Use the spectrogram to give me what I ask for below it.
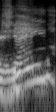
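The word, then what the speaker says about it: Jayne: haven't seen Jane spelled J A Y N E. What I say to people is, well, you wouldn't spell Wayne W, right? The name Wayne. So, my name spelled like Wayne.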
